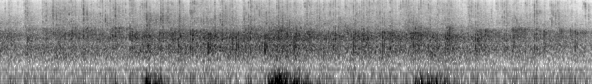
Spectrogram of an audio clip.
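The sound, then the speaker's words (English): Applause from an audience welcoming a speaker to the platform at a religious meeting: a steady, dense wash of clapping that holds at an even level for the whole stretch, with no voices over it. “Let's applaud the Lord Jesus Christ. Alco, up you come, pal. Let's give Alco a big welcome to the platform.”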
